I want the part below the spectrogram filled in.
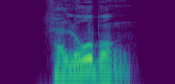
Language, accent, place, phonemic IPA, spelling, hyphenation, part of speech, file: German, Germany, Berlin, /ˌfɛɐ̯ˈloːbʊŋ/, Verlobung, Ver‧lo‧bung, noun, De-Verlobung.ogg
- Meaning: engagement, betrothal (a promise to wed)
